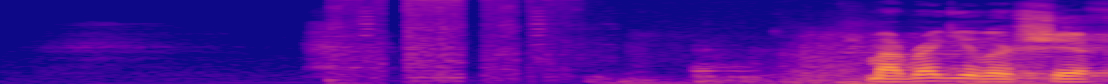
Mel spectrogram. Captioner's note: static crackling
